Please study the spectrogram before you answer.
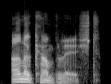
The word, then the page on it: Unaccomplished: British English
